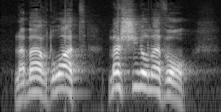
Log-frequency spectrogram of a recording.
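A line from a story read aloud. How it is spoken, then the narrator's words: Shouted command. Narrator (French): cria le commandant Farragut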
